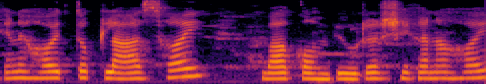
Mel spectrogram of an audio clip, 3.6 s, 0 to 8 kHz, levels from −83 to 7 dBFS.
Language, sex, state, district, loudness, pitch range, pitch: Bengali, female, Odisha, Khordha, -17 LUFS, 210-230 Hz, 220 Hz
